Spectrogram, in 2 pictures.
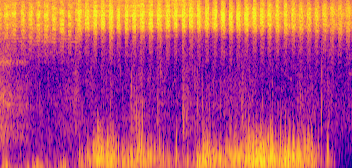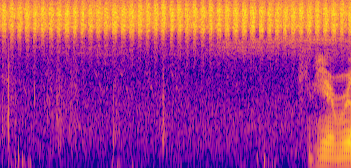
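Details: A swamp cicada up in a tree in Seabranch State Park, Florida, sings a high, rattling buzz that pulses like a shaken maraca rather than a steady drone.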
